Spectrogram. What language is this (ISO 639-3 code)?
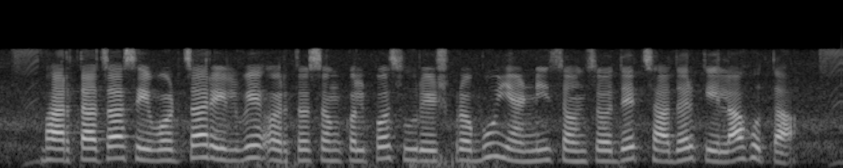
mar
